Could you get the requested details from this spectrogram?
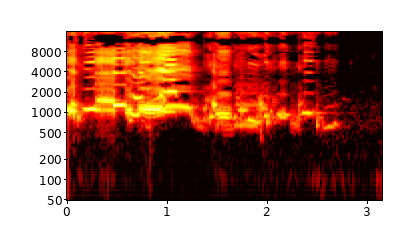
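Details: Australian magpies of a family group in Australia, given feed by people, singing: a loud, rich warbling carol of fluting and gurgling notes, strongest in the first second, then softer quavering phrases fading out after nearly three seconds.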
